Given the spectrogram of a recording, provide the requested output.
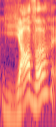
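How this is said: The name is said with a Dutch pronunciation. "as you would say it in Dutch"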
